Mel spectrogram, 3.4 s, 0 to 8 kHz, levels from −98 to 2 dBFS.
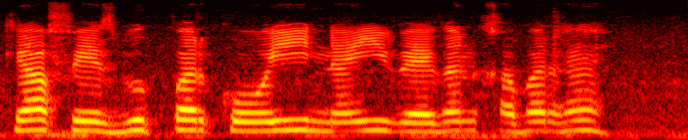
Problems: background sounds at intervals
